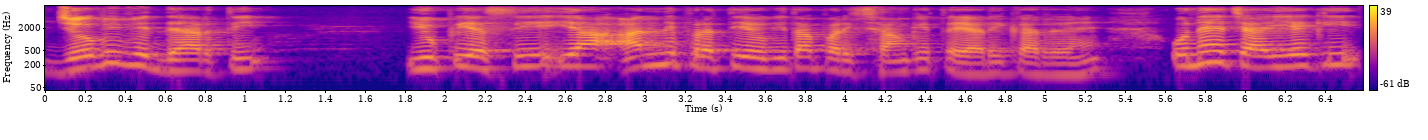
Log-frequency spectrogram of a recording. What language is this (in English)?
Hindi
